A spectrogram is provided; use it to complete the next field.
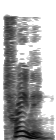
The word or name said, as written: training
